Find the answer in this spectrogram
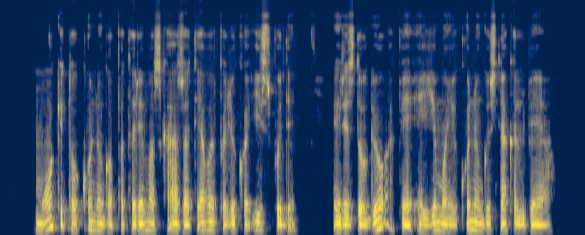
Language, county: Lithuanian, Utena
